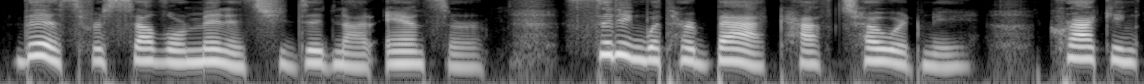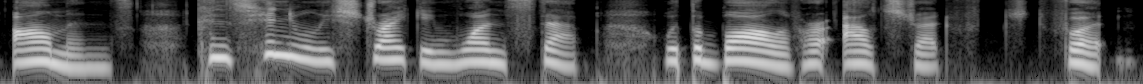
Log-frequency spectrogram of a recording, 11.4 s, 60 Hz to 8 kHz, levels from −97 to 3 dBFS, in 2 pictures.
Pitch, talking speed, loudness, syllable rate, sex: 210 Hz, 145 wpm, -20 LUFS, 4.9 syllables/s, female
